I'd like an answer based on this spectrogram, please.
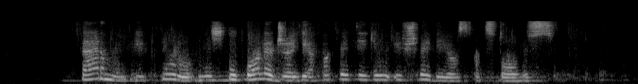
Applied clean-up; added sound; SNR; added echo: neural separator model SepFormer DNS4.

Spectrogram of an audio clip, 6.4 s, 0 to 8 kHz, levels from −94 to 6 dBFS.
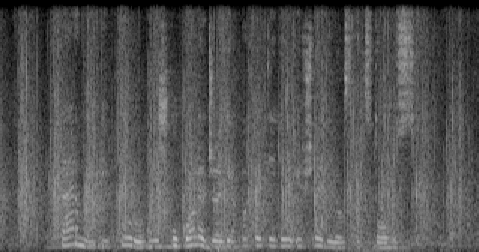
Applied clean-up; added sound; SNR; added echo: none; Applause; 4 dB; reverberation time 0.7 s.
